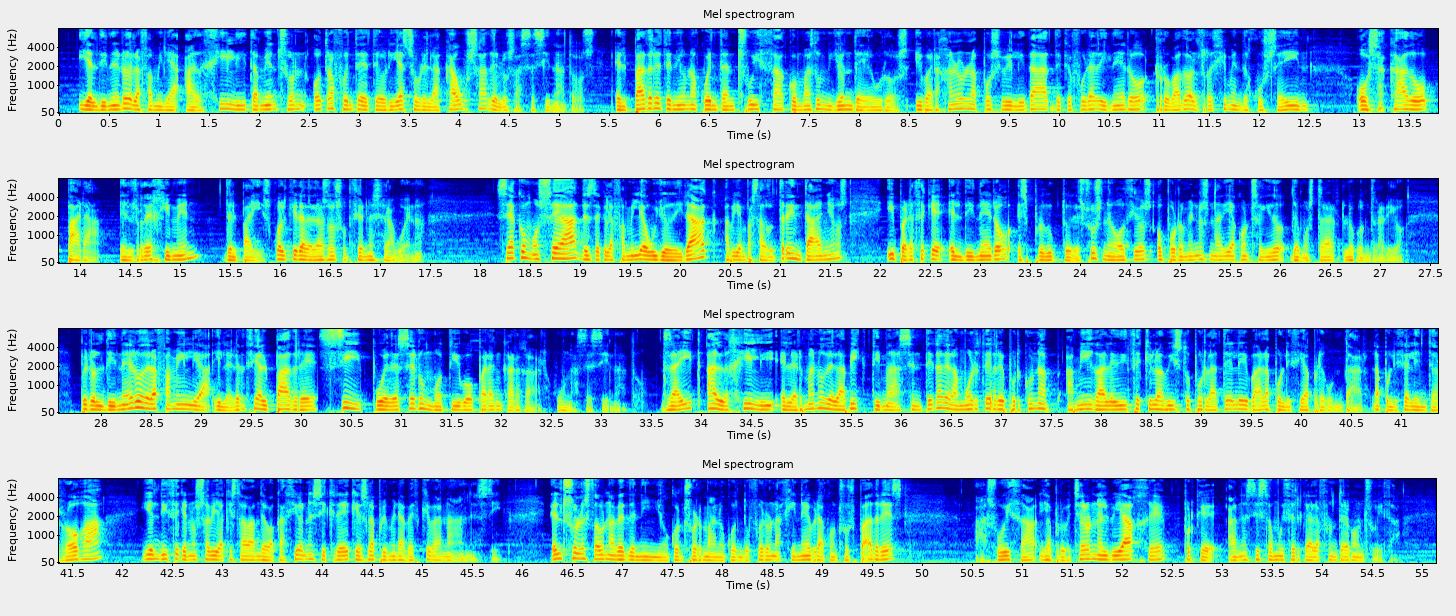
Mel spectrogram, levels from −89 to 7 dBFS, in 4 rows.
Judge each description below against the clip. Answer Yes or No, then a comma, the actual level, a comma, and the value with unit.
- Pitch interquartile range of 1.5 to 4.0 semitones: Yes, average, 3.3 semitones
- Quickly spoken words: Yes, fast, 225 wpm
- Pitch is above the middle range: No, low, 135 Hz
